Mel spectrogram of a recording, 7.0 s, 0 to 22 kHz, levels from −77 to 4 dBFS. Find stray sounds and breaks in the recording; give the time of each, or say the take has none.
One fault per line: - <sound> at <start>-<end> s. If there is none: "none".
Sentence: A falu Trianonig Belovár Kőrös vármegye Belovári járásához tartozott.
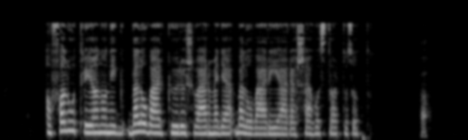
- laugh at 6.3-6.5 s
